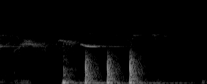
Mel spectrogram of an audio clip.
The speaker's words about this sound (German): Ich, ich stehe aber noch beim Palast. Ich, ja. ich klopfe mal an die Tür.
